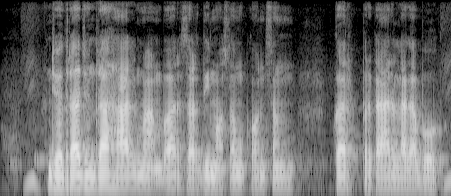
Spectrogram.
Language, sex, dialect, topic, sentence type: Chhattisgarhi, male, Eastern, agriculture, question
